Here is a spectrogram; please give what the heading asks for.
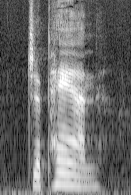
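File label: "japan", US English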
